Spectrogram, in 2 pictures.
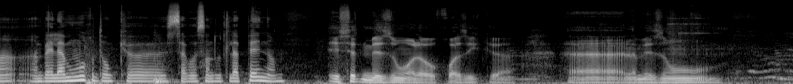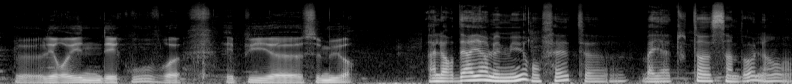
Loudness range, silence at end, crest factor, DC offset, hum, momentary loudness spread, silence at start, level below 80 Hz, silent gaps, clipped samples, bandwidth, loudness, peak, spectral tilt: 8 LU; 0 s; 16 dB; under 0.1%; none; 16 LU; 0 s; -36 dBFS; none; under 0.1%; 18 kHz; -18 LUFS; 0 dBFS; -6.5 dB/octave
